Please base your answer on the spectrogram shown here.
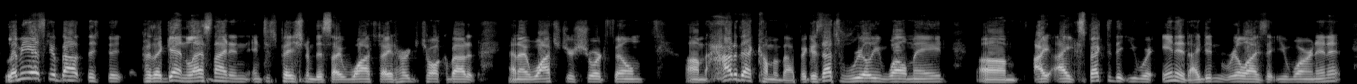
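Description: Halting, eager interviewer man, dry sound. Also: mid-range voice, fairly bright tone, dry recording. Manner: enthusiastic, halting with many restarts. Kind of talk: casual interview chat.

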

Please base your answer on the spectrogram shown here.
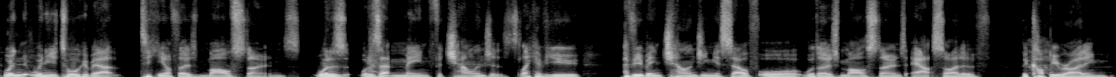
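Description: A man hosting a podcast, asking quiet, hesitant interview questions. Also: medium pitch, steady tone, moderate pace, few pauses, no room sound. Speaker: podcast host.

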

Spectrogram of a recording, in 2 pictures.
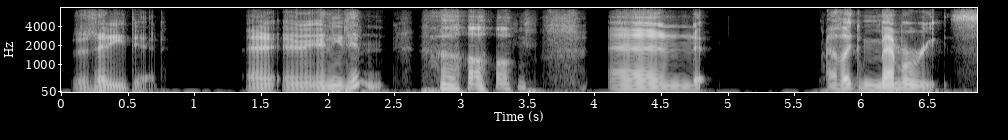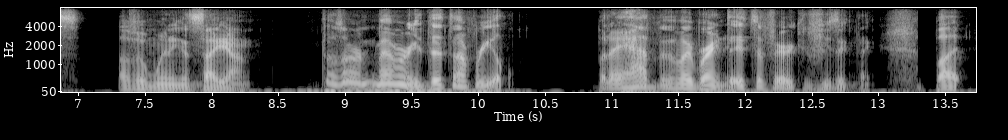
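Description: A man's voice: fairly low pitch, gravelly, bright, forceful tone, dry recording, dull audio. A man hosting a solo podcast while he has a head cold, so he sounds a little nasal and froggy, talking conversationally and animatedly with some restarts. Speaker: podcast host.

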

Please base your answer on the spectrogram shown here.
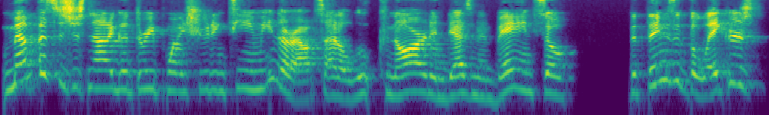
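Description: A young woman guest with a hoarse, worn voice, talking sports and betting in a quick, energetic, opinionated way. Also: fairly high pitch. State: losing her voice. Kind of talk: casual sports chat.

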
